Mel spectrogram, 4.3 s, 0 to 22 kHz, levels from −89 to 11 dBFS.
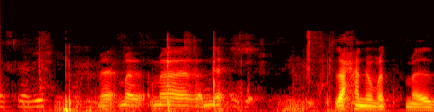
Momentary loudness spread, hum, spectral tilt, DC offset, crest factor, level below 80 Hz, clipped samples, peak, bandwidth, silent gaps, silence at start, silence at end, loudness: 17 LU; none; -6.5 dB/octave; under 0.1%; 24 dB; -40 dBFS; under 0.1%; -2 dBFS; 7.2 kHz; none; 0 s; 0 s; -26 LUFS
